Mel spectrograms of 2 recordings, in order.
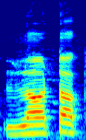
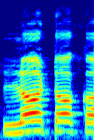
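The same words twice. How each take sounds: First: "लटक" joined as ल-टक; blended into one word. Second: "लटक" as "ल, ट, क", loud and slow; each letter of "लटक" separate and stretched; spelled letter by letter. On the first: Teacher reading the word to children, blended. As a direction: close "लटक" on क, no final vowel. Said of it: "क्या पढ़ेंगे बच्चों?". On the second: Teacher spelling aloud for pupils, letter by letter. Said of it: "देखिए हिजे कीजिए ना". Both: Shown as a demonstration.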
